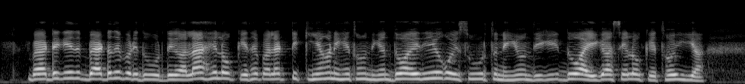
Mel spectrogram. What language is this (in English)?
Dogri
